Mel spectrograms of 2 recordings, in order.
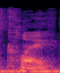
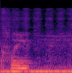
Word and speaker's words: Klee: that paul clay and i don't keep saying his name wrong it's clay even though it looks like clee paul clay was known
